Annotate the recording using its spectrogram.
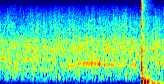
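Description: Applause sound effect, an even clapping hiss with a few faint whistle-like tones running through it, broken by one heavy thump near the end.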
